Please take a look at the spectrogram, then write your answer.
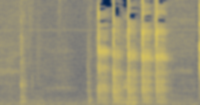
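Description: Spoon pressing horseradish against the side of a glass jar, a run of sharp clinks and scrapes in quick irregular succession, close and fairly loud, with no talking.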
